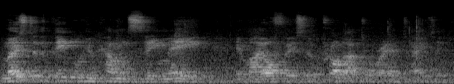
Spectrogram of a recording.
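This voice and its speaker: Speaking at a normal speed with a medium-pitched, expressive voice, the doctor responds to interview questions onstage at a conference. His delivery is emphatic and articulate, circling back to key points, while the hall's echo, distant miking and audience noise color the sound.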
